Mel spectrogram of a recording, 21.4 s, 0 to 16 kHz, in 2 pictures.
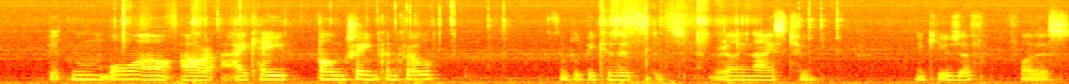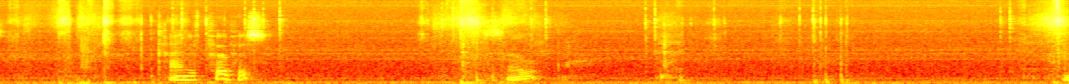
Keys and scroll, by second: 4.0 Up, 6.3 7, 7.2 r, 12.0 r, 12.7 r, 15.1 3, 18.9 alt+a.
